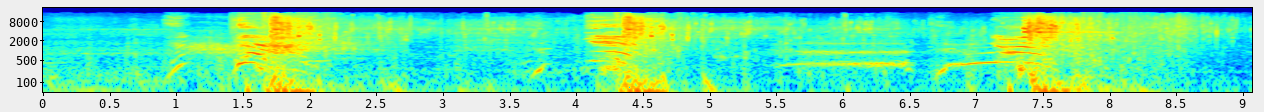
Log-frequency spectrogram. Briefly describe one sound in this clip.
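A creature snarls and growls loudly.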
